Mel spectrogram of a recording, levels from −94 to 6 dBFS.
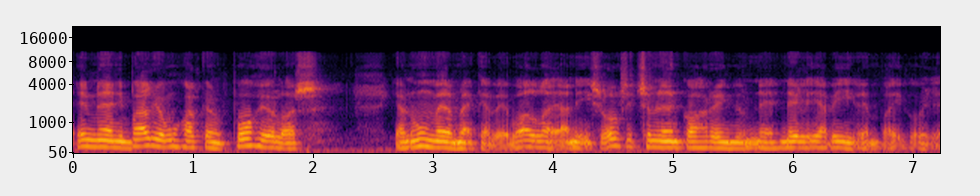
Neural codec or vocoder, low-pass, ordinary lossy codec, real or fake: vocoder, 22.05 kHz, 80 mel bands, WaveNeXt; none; none; fake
